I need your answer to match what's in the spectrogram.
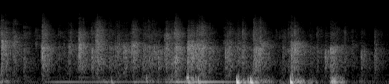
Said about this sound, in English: Clap your hands, church.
